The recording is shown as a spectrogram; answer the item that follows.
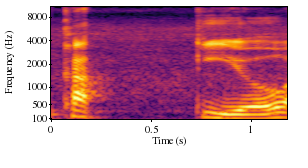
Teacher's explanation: I stop the K and then make another one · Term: double consonant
